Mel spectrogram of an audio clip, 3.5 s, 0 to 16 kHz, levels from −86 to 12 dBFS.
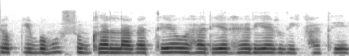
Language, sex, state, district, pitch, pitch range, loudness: Chhattisgarhi, female, Chhattisgarh, Rajnandgaon, 250 Hz, 245-265 Hz, -16 LUFS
